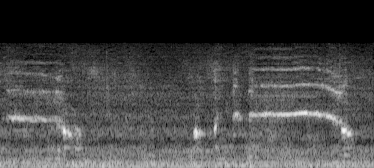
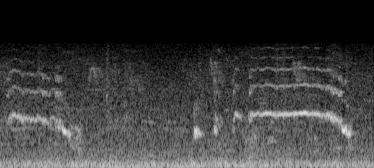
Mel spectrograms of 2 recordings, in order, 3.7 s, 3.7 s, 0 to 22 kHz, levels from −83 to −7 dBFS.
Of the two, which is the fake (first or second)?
first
